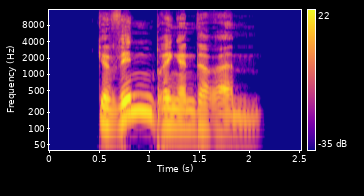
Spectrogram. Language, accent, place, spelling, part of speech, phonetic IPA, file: German, Germany, Berlin, gewinnbringenderem, adjective, [ɡəˈvɪnˌbʁɪŋəndəʁəm], De-gewinnbringenderem.ogg
- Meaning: strong dative masculine/neuter singular comparative degree of gewinnbringend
